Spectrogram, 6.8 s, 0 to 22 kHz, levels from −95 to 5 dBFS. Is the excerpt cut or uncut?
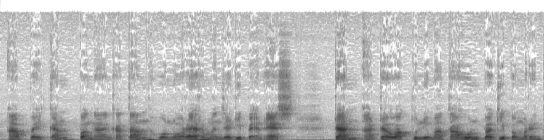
uncut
